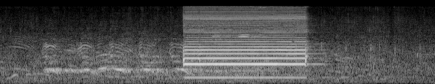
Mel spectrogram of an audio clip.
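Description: A timing horn at a water polo game sounds once, a single steady buzzing tone held for just over a second before cutting off. Voices shout just before it.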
